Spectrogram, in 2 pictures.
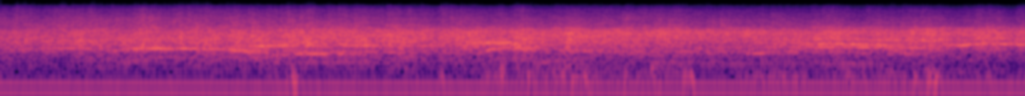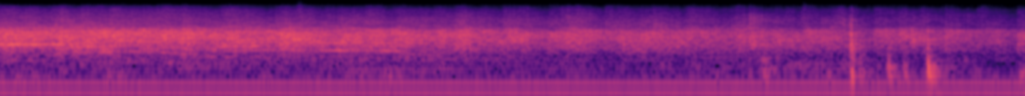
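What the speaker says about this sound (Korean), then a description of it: "이 시간 그래서 사랑과 축복의 마음을 담아서 박수로 환영하겠습니다." An audience at a worship conference applauds to welcome a guest speaker, a full sustained wash of clapping from a large crowd that gradually thins toward the end.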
